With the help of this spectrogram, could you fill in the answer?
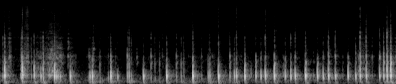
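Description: Fingertips and nails tap quickly on the curved, dark, pebble-grain surface of a textured leather-covered case. The result is a rapid run of short, dry taps with a hollow mid tone around 400 Hz and almost no ring.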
